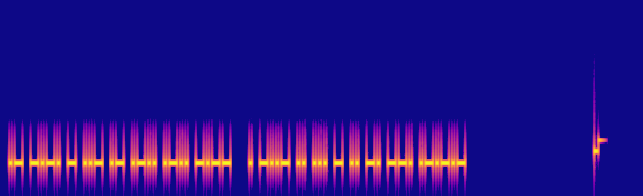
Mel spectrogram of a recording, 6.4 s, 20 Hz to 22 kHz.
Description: Morse code, heard as a keyed tone, about 44 wpm, 700 Hz. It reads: ACTUALLY EXISTING.
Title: Sentences from Top 1500 Words 45wpm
